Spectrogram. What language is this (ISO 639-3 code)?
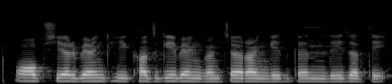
mar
